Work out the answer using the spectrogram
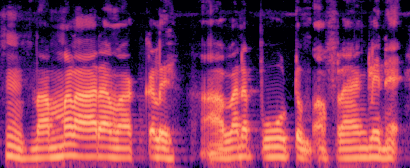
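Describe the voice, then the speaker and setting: A man voicing crooked male police officers plotting in low, conspiratorial tones in a game role-play. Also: level tone, takes it slowly, fairly bright tone, smooth. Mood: scheming.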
